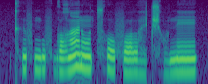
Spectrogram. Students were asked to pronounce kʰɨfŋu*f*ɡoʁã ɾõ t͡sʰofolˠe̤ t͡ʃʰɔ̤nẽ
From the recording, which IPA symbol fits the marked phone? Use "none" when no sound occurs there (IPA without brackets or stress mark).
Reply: f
